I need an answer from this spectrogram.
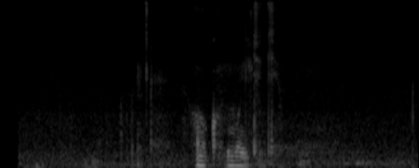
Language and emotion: Russian, neutral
